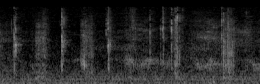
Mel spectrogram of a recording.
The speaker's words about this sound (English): Burger's pretty crunchy, huh? It's that crispy lettuce. Just a mouthful of iceberg that lettuce. That high pitch. That's disgusting.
